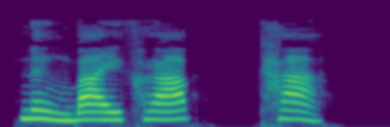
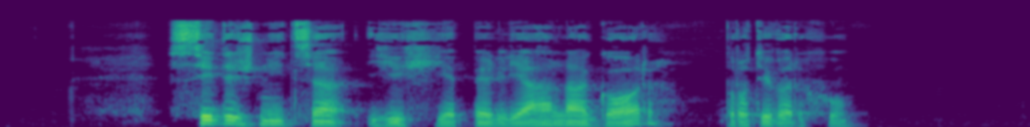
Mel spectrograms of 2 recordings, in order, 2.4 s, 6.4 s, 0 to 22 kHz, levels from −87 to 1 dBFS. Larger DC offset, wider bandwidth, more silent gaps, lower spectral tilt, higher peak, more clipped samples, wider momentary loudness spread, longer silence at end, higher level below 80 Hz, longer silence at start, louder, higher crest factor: neither; about the same, 11.5 kHz vs 11.5 kHz; neither; first, -5.5 dB/octave vs -3.5 dB/octave; about the same, -2 dBFS vs -4 dBFS; neither; second, 9 LU vs 18 LU; second, 0.45 s vs 1.15 s; second, -60 dBFS vs -46 dBFS; second, 0.1 s vs 1.05 s; first, -18 LUFS vs -24 LUFS; second, 16 dB vs 22 dB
